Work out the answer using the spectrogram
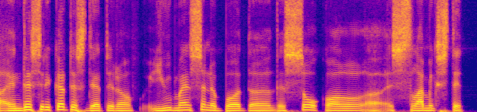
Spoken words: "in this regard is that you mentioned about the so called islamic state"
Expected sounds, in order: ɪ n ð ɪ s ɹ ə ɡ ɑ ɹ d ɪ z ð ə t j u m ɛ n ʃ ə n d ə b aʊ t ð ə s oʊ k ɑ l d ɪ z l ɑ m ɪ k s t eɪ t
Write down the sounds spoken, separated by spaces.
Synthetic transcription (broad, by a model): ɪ n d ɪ s ɹ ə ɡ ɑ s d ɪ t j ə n j u m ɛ n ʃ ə n ə b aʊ t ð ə s oʊ k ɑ l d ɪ s l ɑ m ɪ k s t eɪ t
